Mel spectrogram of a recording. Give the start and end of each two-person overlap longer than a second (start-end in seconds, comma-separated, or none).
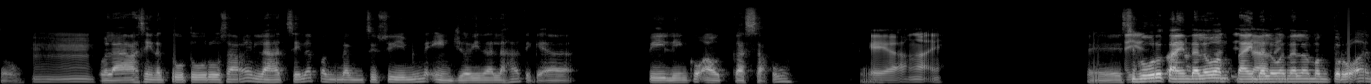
11.3-12.9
